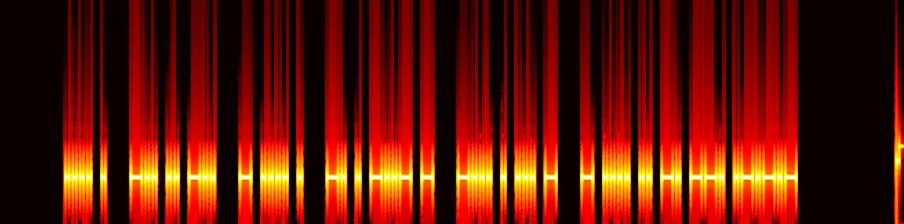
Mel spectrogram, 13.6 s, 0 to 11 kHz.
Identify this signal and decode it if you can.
Morse code, heard as a keyed tone, about 22 wpm, 700 Hz. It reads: HE DID THE NEXT BEST THING.
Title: Sentences from Top 1000 Words - Review Part 1 - 22wpm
